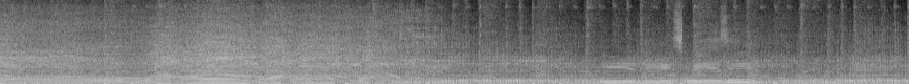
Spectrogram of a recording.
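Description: A chainsaw engine idles close by with a steady low rumble.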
